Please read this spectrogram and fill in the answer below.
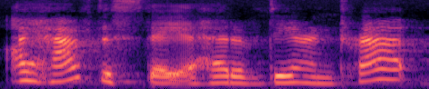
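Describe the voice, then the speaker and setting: Woman acting young boy, storybook character, earnest, anxious, raised pitch, pleading childlike manner. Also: lively intonation, moderate pace, gravelly. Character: anxious, earnest third-grade boy narrator, eager to win.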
